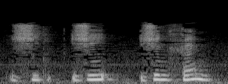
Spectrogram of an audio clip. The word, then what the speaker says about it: Jinfeng: Pour la marque Jinfeng, comme ça se prononce avec un J devant et un N à la fin.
